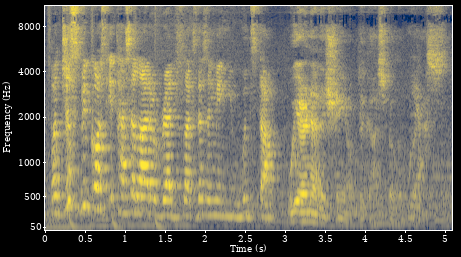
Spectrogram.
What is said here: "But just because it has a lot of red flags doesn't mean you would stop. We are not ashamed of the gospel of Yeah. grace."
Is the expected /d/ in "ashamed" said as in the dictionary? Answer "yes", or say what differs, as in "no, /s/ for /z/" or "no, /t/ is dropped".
no, /d/ is dropped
